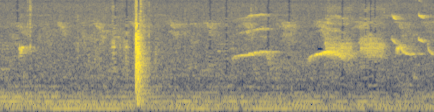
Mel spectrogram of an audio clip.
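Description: Small birds chirping in the background, with a quick run of chirps near the end. One sharp knock about a second and a half in.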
